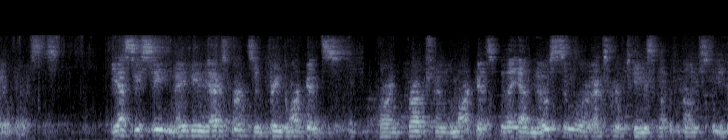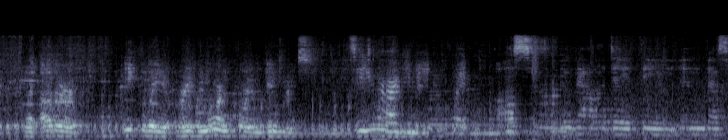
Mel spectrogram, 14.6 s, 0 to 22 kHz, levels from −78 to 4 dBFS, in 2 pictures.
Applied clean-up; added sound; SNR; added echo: neural separator model SepFormer DNS4.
